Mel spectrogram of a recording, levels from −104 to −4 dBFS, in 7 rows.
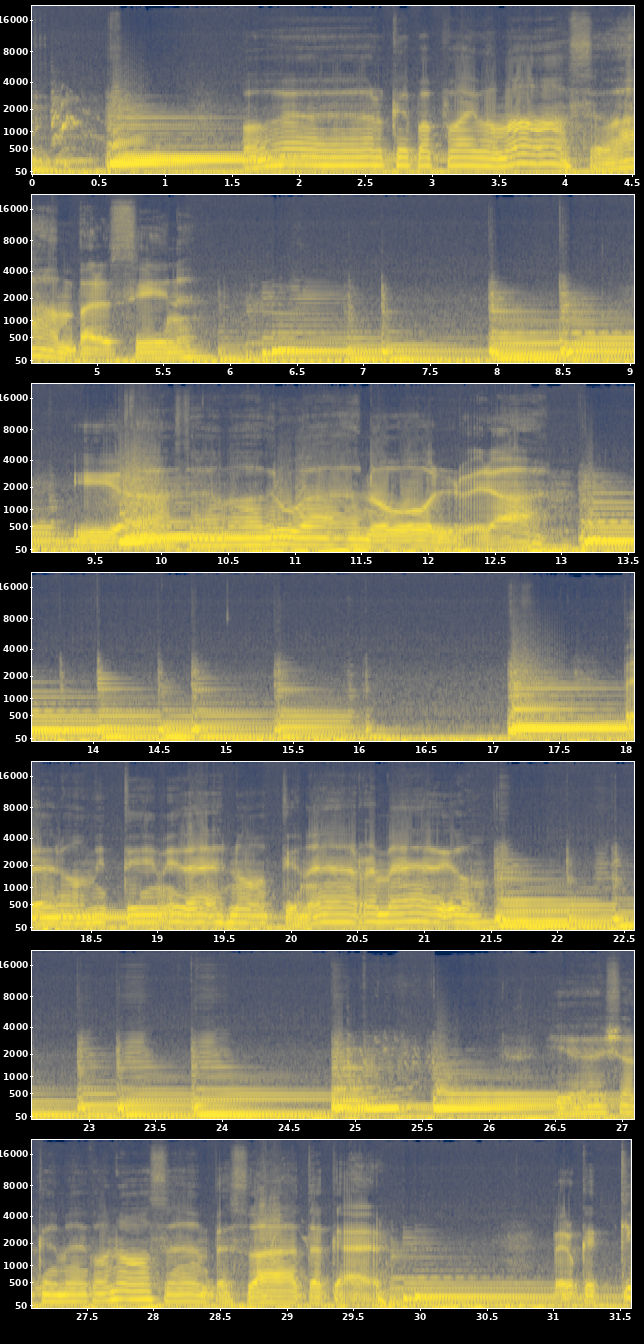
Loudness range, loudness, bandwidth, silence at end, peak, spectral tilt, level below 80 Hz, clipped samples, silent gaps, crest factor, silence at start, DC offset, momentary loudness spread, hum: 4 LU; -10 LUFS; 17.5 kHz; 0 s; 0 dBFS; -8 dB/octave; -18 dBFS; under 0.1%; none; 8 dB; 0 s; under 0.1%; 8 LU; none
